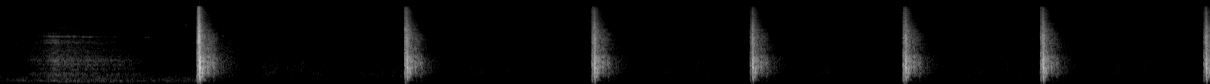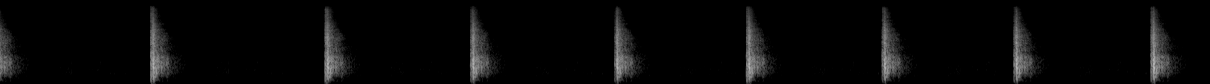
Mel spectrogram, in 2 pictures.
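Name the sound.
gunshots from a SIG P320 RX Compact pistol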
